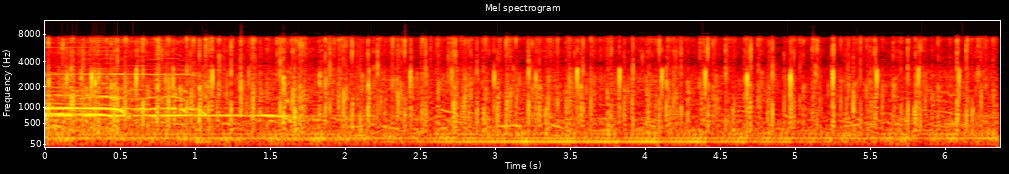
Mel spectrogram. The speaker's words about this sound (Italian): però io direi che in quest'anno siamo stati veramente brave e bravi. Facciamoci un applauso.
